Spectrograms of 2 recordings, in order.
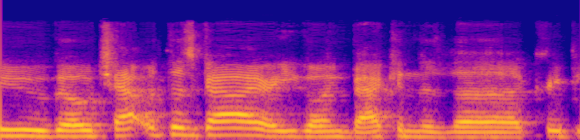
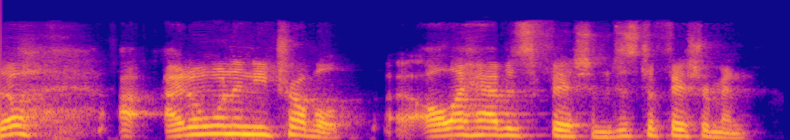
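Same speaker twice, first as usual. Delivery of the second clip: startled, stammering fisherman voice, caught off guard; 2 semitones higher than usual. Voicing a fisherman startled by approaching players: startled fisherman voice. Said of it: "you still startle him a little bit, and he says".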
